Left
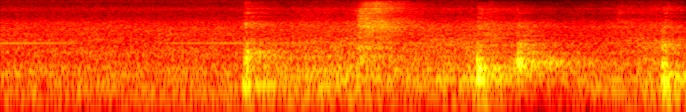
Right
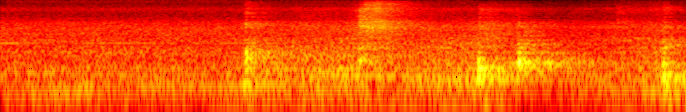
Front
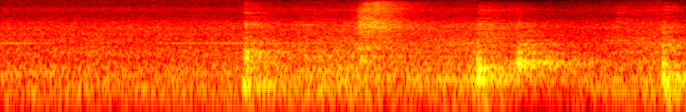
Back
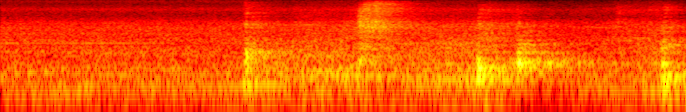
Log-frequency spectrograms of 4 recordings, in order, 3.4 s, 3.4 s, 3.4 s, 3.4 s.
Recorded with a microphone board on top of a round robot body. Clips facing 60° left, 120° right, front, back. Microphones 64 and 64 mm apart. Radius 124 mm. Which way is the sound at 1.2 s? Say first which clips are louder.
Even, even; 45° left.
